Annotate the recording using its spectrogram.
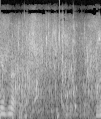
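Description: A paddle splashes in calm water.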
